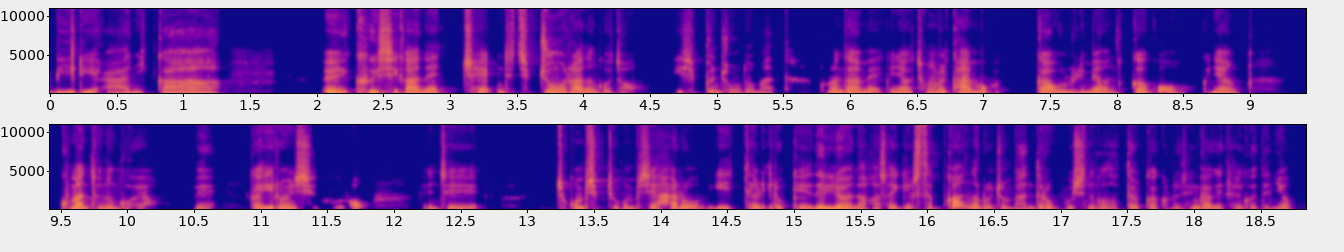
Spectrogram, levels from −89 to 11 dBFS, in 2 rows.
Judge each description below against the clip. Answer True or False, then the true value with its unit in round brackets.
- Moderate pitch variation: False (6.8 semitones)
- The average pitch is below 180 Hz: False (195 Hz)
